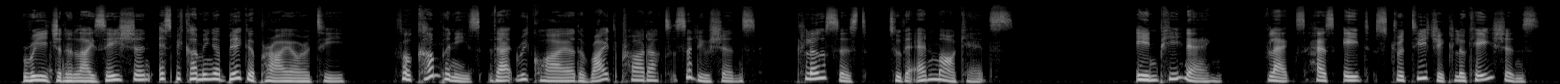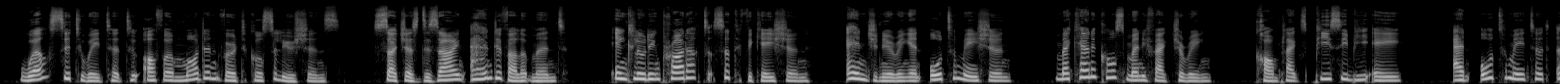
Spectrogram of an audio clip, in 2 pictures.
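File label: Malay, female; voice over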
